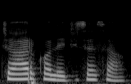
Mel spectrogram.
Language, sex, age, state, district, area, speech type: Goan Konkani, female, 18-30, Goa, Canacona, rural, spontaneous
